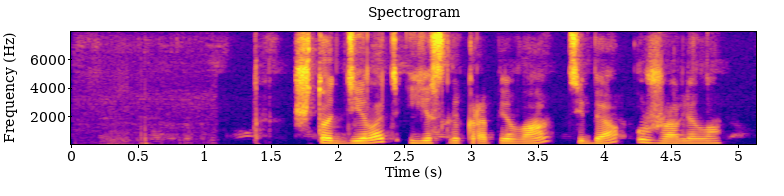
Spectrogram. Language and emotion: Russian, neutral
